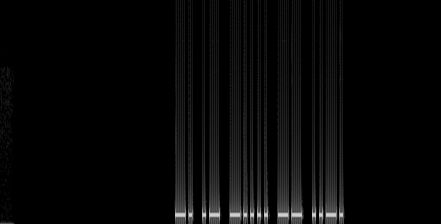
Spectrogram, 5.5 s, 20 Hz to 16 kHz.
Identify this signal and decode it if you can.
Morse code, heard as a keyed tone, about 27 wpm, 700 Hz. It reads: NA6MF
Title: USA Call Signs - 5 Characters - Repeated 2x - 28wpm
